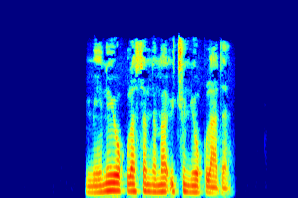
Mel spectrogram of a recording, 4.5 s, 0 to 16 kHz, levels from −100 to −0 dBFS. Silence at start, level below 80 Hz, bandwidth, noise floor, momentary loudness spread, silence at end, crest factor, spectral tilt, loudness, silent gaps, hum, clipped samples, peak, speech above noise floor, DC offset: 1.3 s; -54 dBFS; 8 kHz; under -90 dBFS; 11 LU; 1 s; 18 dB; -5.5 dB/octave; -18 LUFS; none; none; under 0.1%; -2 dBFS; over 73 dB; under 0.1%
